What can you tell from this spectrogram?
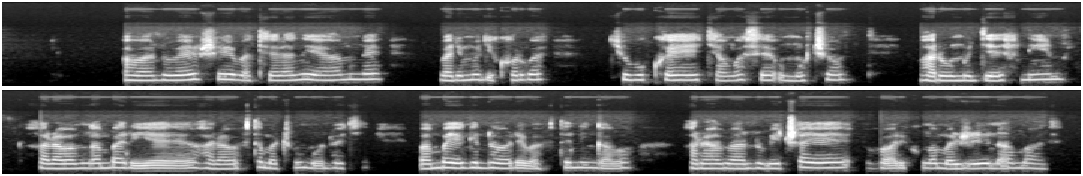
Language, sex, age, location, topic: Kinyarwanda, female, 25-35, Nyagatare, government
